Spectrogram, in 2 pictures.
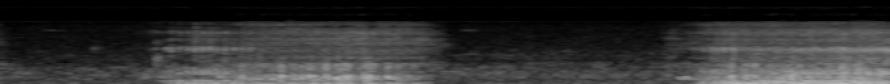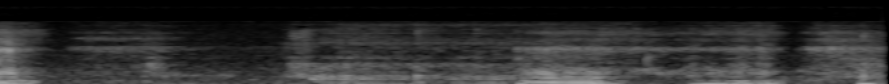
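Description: Loud, harsh, noisy snores with shorter rattling breaths between them: heavy snoring during sleep.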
